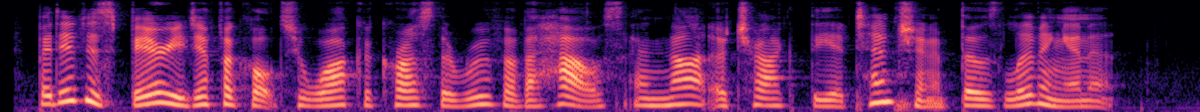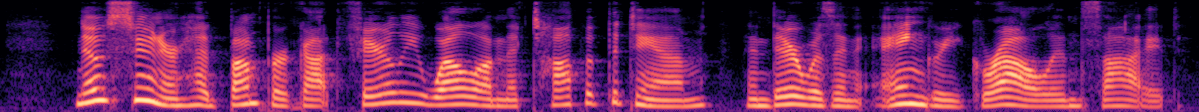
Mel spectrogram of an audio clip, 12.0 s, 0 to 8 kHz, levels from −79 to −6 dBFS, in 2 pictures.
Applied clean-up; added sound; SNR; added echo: none; none; none; none.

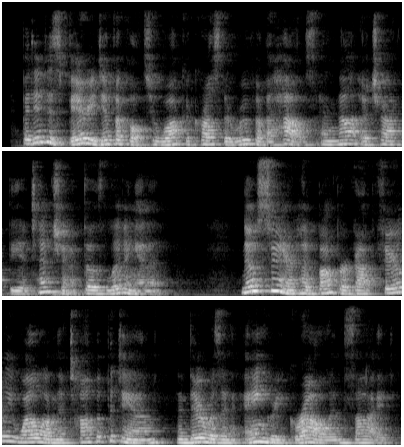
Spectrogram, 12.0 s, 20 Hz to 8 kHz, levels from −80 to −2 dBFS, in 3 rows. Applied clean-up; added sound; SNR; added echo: none; none; none; reverberation time 0.7 s.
